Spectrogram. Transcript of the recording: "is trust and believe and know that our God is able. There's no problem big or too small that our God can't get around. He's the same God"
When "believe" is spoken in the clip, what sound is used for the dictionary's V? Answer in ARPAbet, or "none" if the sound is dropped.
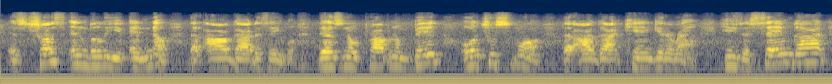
F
